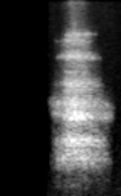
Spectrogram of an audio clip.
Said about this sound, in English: begin by noticing our breath, drawing our breath in through our nose, up into our third eye, down through our throat and into our two lungs.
